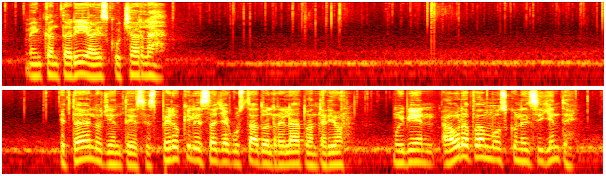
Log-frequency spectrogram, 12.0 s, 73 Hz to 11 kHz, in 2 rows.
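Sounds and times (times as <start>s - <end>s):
faint crackles: 0.0s - 12.0s.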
